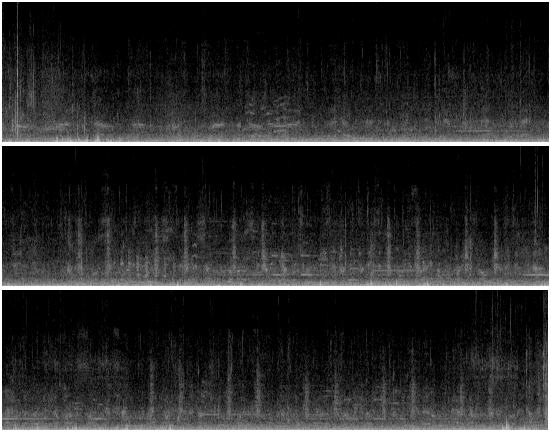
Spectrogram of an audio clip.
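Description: Wind rumbling on the microphone, a steady low buffeting with scattered faint clicks through it.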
